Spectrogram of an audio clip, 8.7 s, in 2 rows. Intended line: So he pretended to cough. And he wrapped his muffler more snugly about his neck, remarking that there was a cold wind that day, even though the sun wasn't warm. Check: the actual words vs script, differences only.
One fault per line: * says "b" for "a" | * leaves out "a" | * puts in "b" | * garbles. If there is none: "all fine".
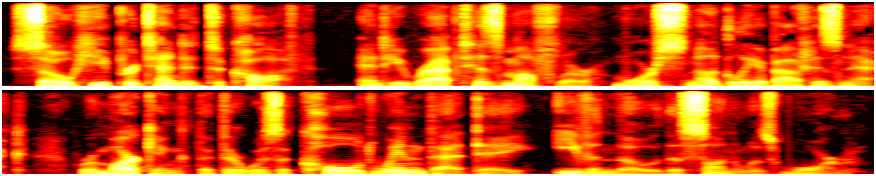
* says "was" for "wasn't"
